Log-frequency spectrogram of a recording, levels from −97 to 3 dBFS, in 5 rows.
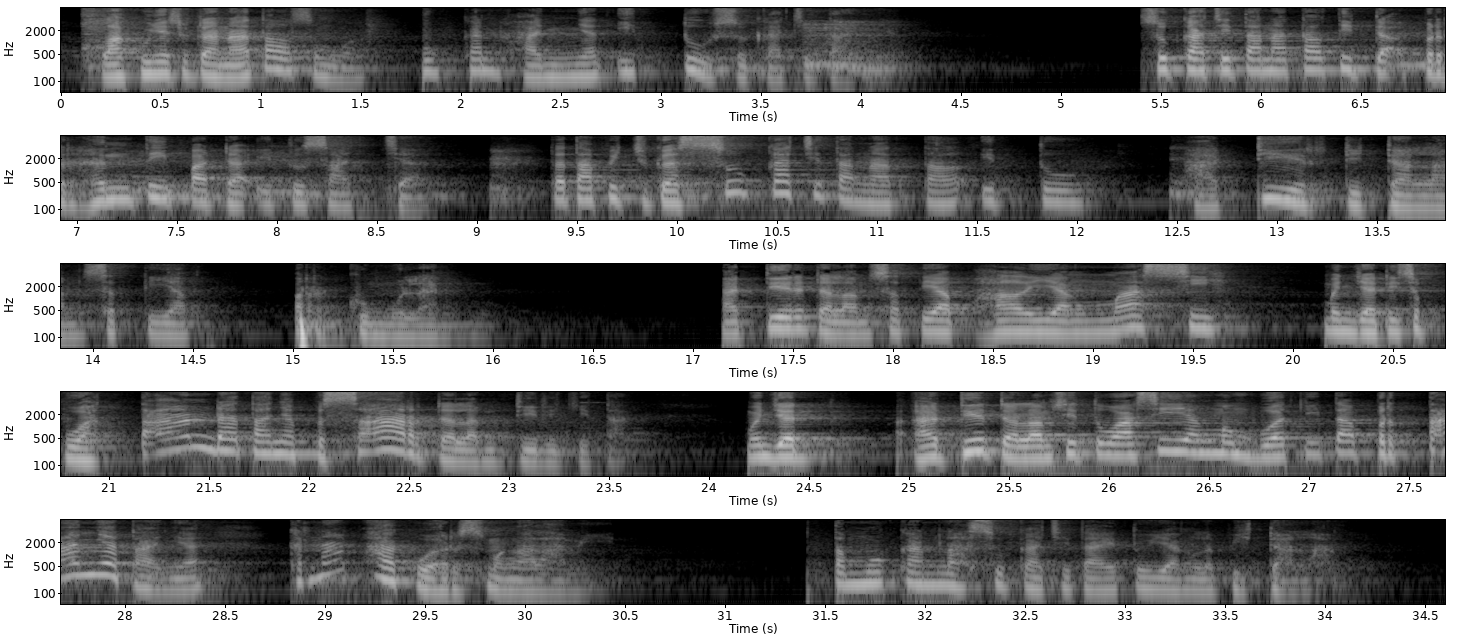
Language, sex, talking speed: Indonesian, male, 100 wpm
